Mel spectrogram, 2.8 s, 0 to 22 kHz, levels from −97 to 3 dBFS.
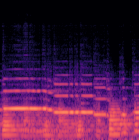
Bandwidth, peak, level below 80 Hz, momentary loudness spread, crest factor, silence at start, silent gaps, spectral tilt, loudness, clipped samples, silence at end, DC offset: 4.9 kHz; -10 dBFS; -56 dBFS; 6 LU; 14 dB; 0 s; none; -9.5 dB/octave; -25 LUFS; under 0.1%; 0 s; under 0.1%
